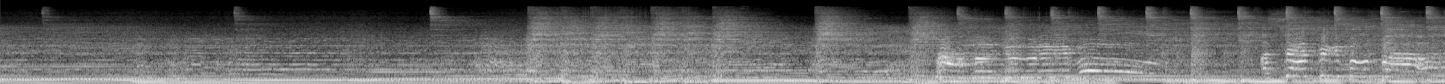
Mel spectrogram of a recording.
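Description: Live rock band playing loud: electric guitars hold sustained chords under occasional cymbal crashes, then the drums come in fully about five seconds in. A man's singing voice returns over the band around nine seconds in.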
